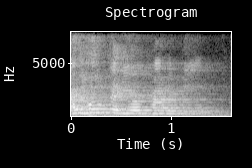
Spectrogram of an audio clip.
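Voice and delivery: tearful voice, words coming through crying. A daughter thanks her parent and says she hopes they are proud, tearful and crying. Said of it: "Sorry, I'm crying".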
